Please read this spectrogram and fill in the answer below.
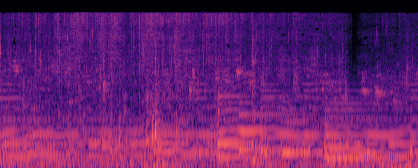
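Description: Background music with sustained, held notes; the chord changes a little over three seconds in.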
